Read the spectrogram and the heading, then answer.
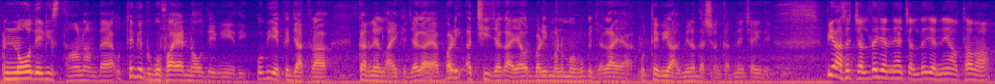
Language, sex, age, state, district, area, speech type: Dogri, male, 45-60, Jammu and Kashmir, Reasi, urban, spontaneous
